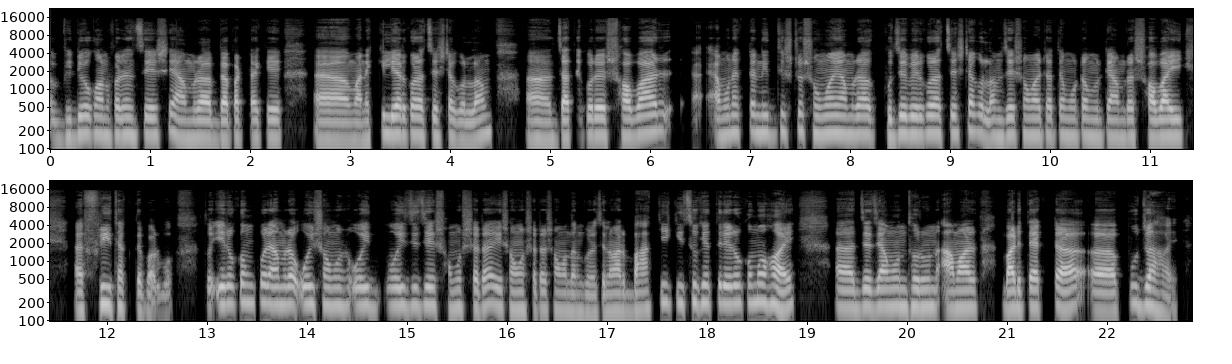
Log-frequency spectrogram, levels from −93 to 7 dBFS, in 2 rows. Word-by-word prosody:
Video 165 +3 -1
কনফারেন্সে 165 0 0
এসে, 175 - -6
আমরা 150 0 +2 0.2
ব্যাপারটাকে 150 +1 +1 0.5
আ - - +5 0.3
মানে 140 +1 +1
ক্লিয়ার 175 -1 +3
করার 165 -2 +3
চেষ্টা 155 0 -1
করলাম। 145 +3 0 0.5
আ - - +2 0.3
যাতে 150 0 +3
করে 165 0 +4 0.2
সবার 170 +3 +4 0.3
অ্যা - - -11 0.2
এমন 170 +2 -3
একটা 185 +1 -4
নির্দিষ্ট 180 +1 -6 0.2
সময় 180 +1 +1
আমরা 170 0 +1 0.2
খুঁজে 160 +3 0
বের 170 -1 +3
করার 175 -2 +3
চেষ্টা 175 +3 -1
করলাম, 155 -3 -1
যে 165 - +3
সময়টাতে 165 0 -2
মোটামুটি 160 -1 -4
আমরা 155 +1 -2
সবাই 155 0 +5 0.4
অ্যা 150 - +1
ফ্রি 190 0 +2
থাকতে 160 -2 -3
পারবো। 130 - -4 0.4
তো 170 - -7
এরকম 190 +2 0
করে 200 -2 +3
আমরা 185 0 +1
ওই 190 - +2
সম 180 -1 -2 0.6
ওই 175 - +2
যে, 180 - -3
যে 180 - +3
সমস্যাটা, 165 +2 -3
এই 165 - -3
সমস্যাটা 155 0 -3
সমাধান 150 -2 -4
করেছিলাম। 140 +1 -4
আর 145 - -4
বাকি 160 +7 -3
কিছু 195 +1 -6
ক্ষেত্রে 195 0 -2
এরকমও 195 +1 0
হয়। 160 -2 +6 0.5
আ - - +3 0.2
যে, 170 - +3
যেমন 170 0 +3
ধরুন 170 0 +1 0.2
আমার 165 +1 +4 0.4
বাড়িতে 160 +1 +5
একটা 165 0 +2 0.3
আ - - +6 0.3
পূজা 180 -3 +1
হয়। 125 - -8
165 Hz, 170 wpm, -22 LUFS, 155-175 Hz, 0.6 s, হয়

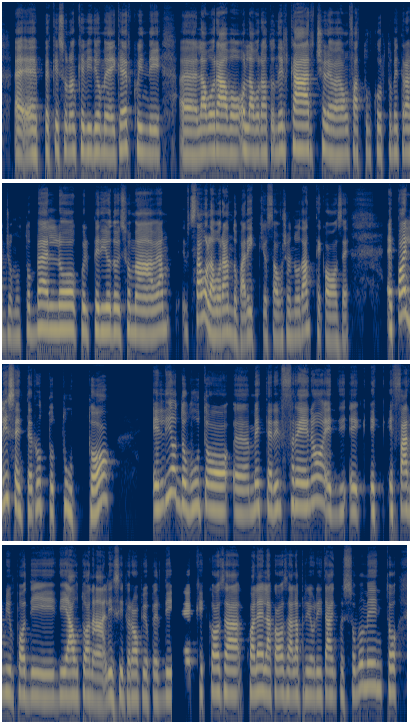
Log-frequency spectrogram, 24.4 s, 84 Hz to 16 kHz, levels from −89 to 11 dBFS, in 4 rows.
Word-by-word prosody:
ehm, - - +3
ehm, 180 - -27
perché 195 +1 -3
sono 195 -1 -4
anche 195 +1 -2
videomaker 190 +2 0
quindi, 185 -4 -2 0.3
uhm, 170 -1 +1
lavoravo 185 0 +5
ho 180 +3 0
lavorato 185 -1 -1
nel 195 +1 -4
carcere, 205 -2 +5
avevamo 175 0 -1
fatto 180 +1 -6
un 180 - -15
cortometraggio 185 -1 -6
molto 175 +4 -10
bello, 215 +1 +3
quel 200 -3 -4
periodo, 200 0 +1
insomma, 190 -2 +2
avevam 205 +3 -1 0.2
stavo 285 +9 +2
lavorando 180 - +2
parecchio, 170 +2 -5
stavo 160 -1 -5
facendo 170 0 -9
tante 200 +1 -2
cose 150 -2 -3 0.5
e 215 0 0
poi 315 +7 +8
lì 280 +2 +2
s'è 280 -4 +3
interrotto 210 +1 -3
tutto 240 +7 +1 0.5
e 220 - +3
lì 280 +9 -1
ho 360 - +4
dovuto, 225 -3 +2
uhm, 195 -1 -1
mettere 225 -1 -1
il 225 - -3
freno 245 +4 +1
e 205 -7 -1
di 200 +2 -9
e 205 -1 -3
c 205 0 -5
e 215 - -3
farmi 215 -1 +2
un 195 - -5
po' 190 0 -1
di 175 -1 -4
di 185 +1 -2
autoanalisi 180 -1 0
proprio 175 0 -3
per 170 0 -8
dire: 180 +1 -3 0.3
"Che 200 +2 -10
cosa 200 -2 +2
qual 200 +1 0
è 210 - +4
la 195 -2 +2
cosa, 195 -1 -1
la 190 +1 -1
priorità 185 0 -3
in 185 -1 -5
questo 195 +1 -9
momento." 230 -1 -3
195 Hz, 170 wpm, -24 LUFS, 180-210 Hz, 0.5 s, poi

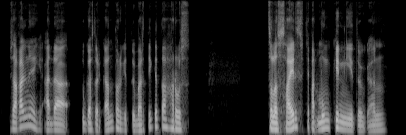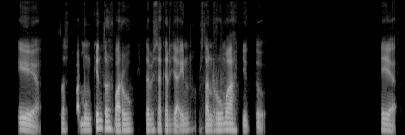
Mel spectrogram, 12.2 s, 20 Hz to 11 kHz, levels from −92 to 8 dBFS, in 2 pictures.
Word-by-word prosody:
misalkan 145 +7 +3
nih 155 -7 -4
ada 110 0 +2 0.2
tugas 120 0 -1
dari - - -4
kantor 125 +6 -2
gitu, 100 -1 -9
berarti 100 +8 -2
kita 160 0 -1
harus 120 -4 -2 1.2
selesain 115 +1 +8
secepat 120 - -4
mungkin, 135 +3 +2
gitu 95 -4 -2
kan. 95 +4 -6 0.6
Iya, 105 -4 +1 0.3
secepat 110 -1 -5
mungkin, 110 +6 +1
terus 130 -2 +2
baru 105 +2 +2 0.2
kita - - -2
bisa 110 +1 -3
kerjain 100 0 -1 0.2
urusan 105 -2 -1
rumah, 110 +1 +3
gitu. 95 - -7 1.8
Iya. 105 -3 0
110 Hz, 135 wpm, -27 LUFS, 100-120 Hz, 1.8 s, selesain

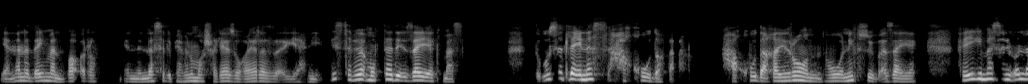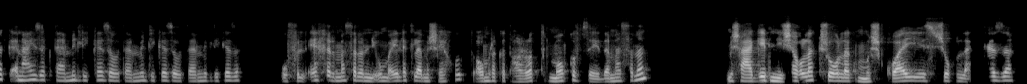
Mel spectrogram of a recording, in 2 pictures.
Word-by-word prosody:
يعني 130 +6 -6
أنا 170 0 +1
دايمًا 165 0 0
باقرأ 145 -2 -4 0.3
إن 135 0 -7
الناس 150 +4 -3
اللي 145 - -8
بيعملوا 145 +3 -5
مشاريع 150 0 -3
صغيرة 140 +2 -3
ز 135 - -10
يعني 125 0 -9
لسه 255 -3 -6
بيبقى 230 0 +4
مبتدئ 205 -1 +3
زيك 180 -4 +4
مثلًا، 125 0 -8 0.7
تبص 230 +4 -4
تلاقي 255 -4 +6
ناس 240 +2 +2
حقودة - - -3
بقى، - - -11 0.3
حقودة 190 -2 0
غيران 165 -3 +2
هو 155 +1 -2
نفسه 175 -1 -2
يبقى - - -5
زيك، 135 -2 -3 0.4
فييجي 230 +6 +4
مثلًا 245 -1 +2
يقول 235 +2 +1
لك 240 -1 -2
أنا 195 - 0
عايزك 210 0 -3
تعملي 190 +2 -5
كذا 190 -1 -3
وتعملي 170 +1 -6
كذا 180 -1 -3
وتعملي 160 +2 -7
كذا 185 0 -3 0.4
وفي 150 - -7
الآخر 190 +5 -1
مثلًا 175 -2 -1
يقوم 165 +1 -3
قايل 170 - +1
لك 185 - -5
لأ 170 - +6
مش 155 -3 -1
هاخد. 225 +11 -6
عمرك 165 +3 -2
اتعرضت 135 +4 -3
لموقف 160 +4 -1
زي 135 -3 -3
ده 140 - -1
مثلًا؟ 185 - -1 0.8
مش - - +3
عاجبني 155 +1 +6
شغلك، 175 +6 +5
شغلك 165 -4 +4
مش 135 0 +3
كويس، 165 +2 +3
شغلك 160 -2 -1 0.2
كذا. 185 0 +1
170 Hz, 185 wpm, -25 LUFS, 150-195 Hz, 0.8 s, تلاقي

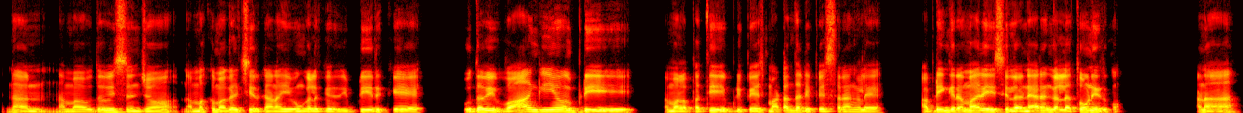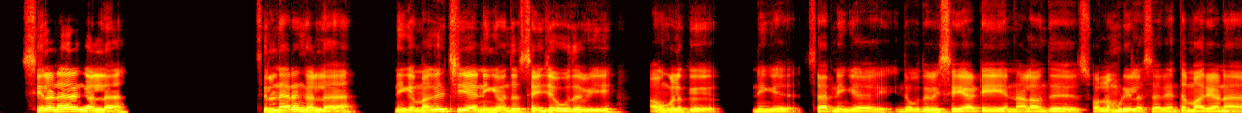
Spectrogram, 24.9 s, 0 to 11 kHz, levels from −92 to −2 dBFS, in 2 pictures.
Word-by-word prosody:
"நாம் 110 -4 -1 0.3
நம்ப 100 0 -3
உதவி 140 +6 +1
செஞ்சோம். 115 +2 -2 0.2
நமக்கு 115 +6 -2
மகிழ்ச்சி 125 +2 0
இருக்கு, 115 0 -2
ஆனா 110 -1 -1
இவங்களுக்கு 110 0 +1 0.2
இப்டி 105 +5 -2
இருக்கே. 125 -6 -1 0.7
உதவி 145 +1 +4 0.2
வாங்கியும் 180 +4 +2
இப்டி 130 -3 +1 0.7
நம்பள 110 0 0
பத்தி 110 +4 0
இப்டி 115 - -4
பேசு 115 +1 +1
மட்டம் 100 +7 -2
தட்டிப் 110 -5 -1
பேசுறாங்களே, 95 -3 -1 0.5
அப்படீங்கிற 130 -1 +2
மாரி 145 +1 +3
சில 115 -5 +3
நேரங்கள்ல 130 -4 +2
தோணிருக்கும்." 145 0 -1 0.7
ஆனா - - 0 0.6
சில 170 +3 +3
நேரங்கள்ல 180 -9 +4 1.5
சில 145 - +1
நேரங்கள்ல, 165 -6 +3 0.7
நீங்க 125 0 +2
மகிழ்ச்சிய 190 +3 +3
நீங்க 140 -2 +2
வந்து 145 +3 +1
செஞ்ச 130 0 +2 0.2
உதவி. 110 -7 +2 0.5
அவங்களுக்கு 140 -2 0 0.6
நீங்க 95 -1 0 0.4
"சார், 110 -1 0
நீங்க 95 -1 -1 0.4
இந்த 95 - -4
உதவி 130 +6 +2
செய்யாட்டி 110 +1 +2 0.2
என்னால 95 +2 -2
வந்து 105 +1 0 0.3
சொல்ல 105 +3 -1
முடியல 100 -3 +2
சார் 90 -1 -2
எந்த 95 - -3
மாதிரியான 110 -2 +1
120 Hz, 125 wpm, -23 LUFS, 105-140 Hz, 1.5 s, உதவி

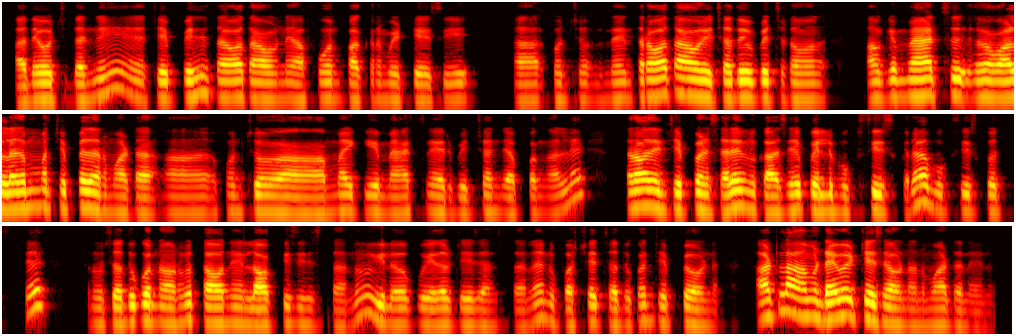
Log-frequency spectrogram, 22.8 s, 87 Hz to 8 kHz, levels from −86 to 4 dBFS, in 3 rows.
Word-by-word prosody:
అదే 135 +3 -1
వచ్చుద్దని 135 +5 -3 0.4
చెప్పేసి, 145 +4 0
తర్వాత 150 +1 +3
ఆమెని 135 0 -3
ఆ - - -5
ఫోన్ 140 -1 -4
పక్కన 135 +1 -4
పెట్టేసి, 130 +1 -6 0.5
ఆ - - -2 0.2
కొంచెం 135 +1 -11 0.2
నేను 140 0 -7
తర్వాత 160 +3 +4
ఆమెని 155 -2 +5
చదివిపిచ్చడం. 145 -1 +1 0.5
ఆమెకి 145 +2 -1
మ్యాథ్స్ 165 +1 +5 0.3
వాళ్ళమ్మ 150 +3 +5
చెప్పేదన్నమాట 145 -5 +2 0.3
ఆ! - - -6 0.4
కొంచెం 135 +1 -3 0.2
ఆ - - +3 0.3
"అమ్మాయికి 135 +1 -5
మ్యాథ్స్ 130 +1 -6
నేర్పించు" 125 -1 -7
అని 130 -1 -13
చెప్పంగాల్నే, 130 - -7 0.3
తర్వాత 165 +2 +7
నేను 150 - -3
చెప్పాను, 145 0 +3
సరే 150 +4 +6
నువ్వు 150 - -5
కాసేపు 140 +2 +2
వెళ్లి 135 0 +1
బుక్స్ 130 +1 -12
తీసుకురా, 140 +7 0
బుక్స్ 140 +1 -12
తీసుకొస్తే 140 - -6 0.4
నువ్వు 130 -1 -11
చదువుకున్నావనుకో, 145 +1 +1
తర్వాత 135 -1 +5
నేను 130 -1 -6
లాక్ 125 0 +3
తీసి 135 -1 -9
ఇస్తాను. 125 - -12 0.2
ఈలోపు 130 0 -4
ఏదో 130 - +1
ఒకటి 125 0 -11
చేసేస్తానులే. 125 +4 -8
నువ్వు 145 - -11
ఫస్ట్ 135 - -6
అయితే 145 0 -3
చదువుకో 130 +4 -5
అని 150 - -20
చెప్పేవాడిని. 125 -4 -3 0.4
అట్లా 230 +4 +5
ఆమెను 180 -3 +2
డైవర్ట్ 180 +1 +5
చేసేవాడినన్నమాట 130 -3 -1
నేను. 110 0 -20
135 Hz, 160 wpm, -26 LUFS, 130-150 Hz, 0.5 s, తర్వాత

